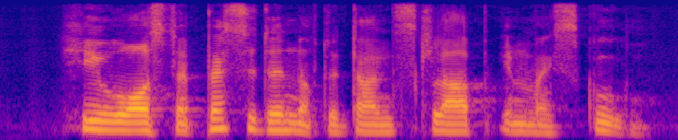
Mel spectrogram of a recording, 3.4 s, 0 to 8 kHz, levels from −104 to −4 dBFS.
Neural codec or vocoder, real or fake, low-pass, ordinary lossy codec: codec, 16 kHz, 4 kbps, FreqCodec, larger model; fake; 7.2 kHz; none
